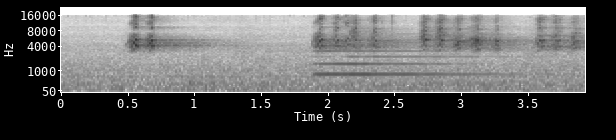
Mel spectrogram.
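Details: Barn swallow chicks calling in a nest built on top of a station surveillance camera while being raised and fed: bursts of high, thin, overlapping chirps, repeated several times, with a steady electronic hum underneath.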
